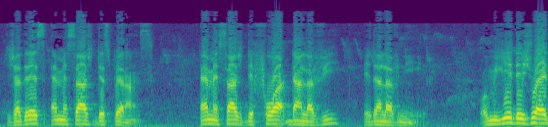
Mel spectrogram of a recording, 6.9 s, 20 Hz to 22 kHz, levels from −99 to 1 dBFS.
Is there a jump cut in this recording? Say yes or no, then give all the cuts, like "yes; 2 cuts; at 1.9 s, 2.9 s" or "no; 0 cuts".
no; 0 cuts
